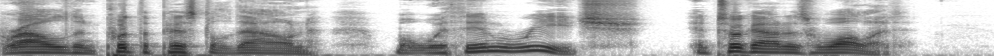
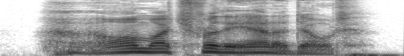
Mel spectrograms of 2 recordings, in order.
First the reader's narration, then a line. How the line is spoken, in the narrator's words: Sangstrom growled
